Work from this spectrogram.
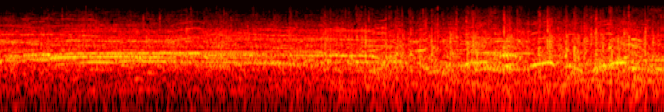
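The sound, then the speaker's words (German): A crowd of faithful cheers and claps for the Pope at a cathedral, forming a continuous, moderately loud roar with drawn-out vocal tones running through it. “Der Papst hat sich soeben den jubelnden Gläubigen zugewandt.”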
